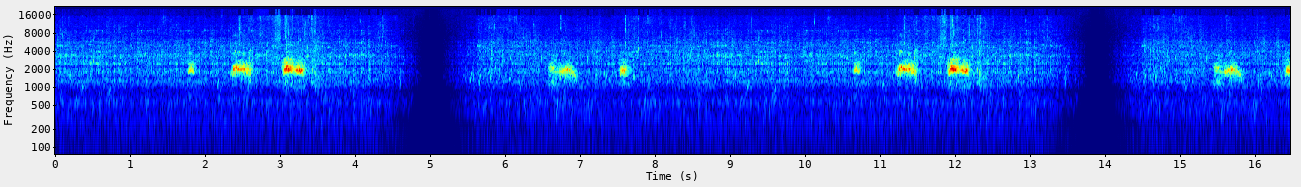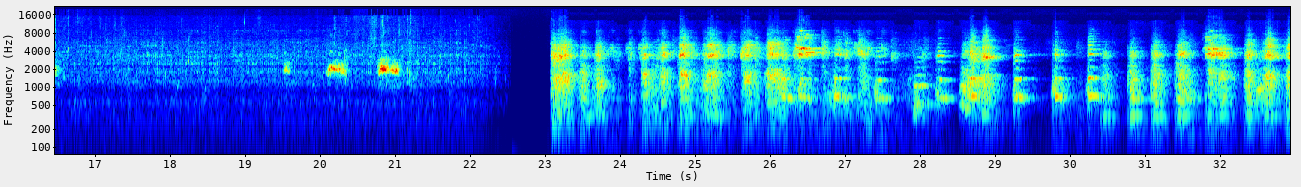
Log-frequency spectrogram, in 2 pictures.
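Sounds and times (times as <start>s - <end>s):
sharp bird calls: 1.8s - 3.4s, 10.6s - 12.2s, 19.5s - 21.1s.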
